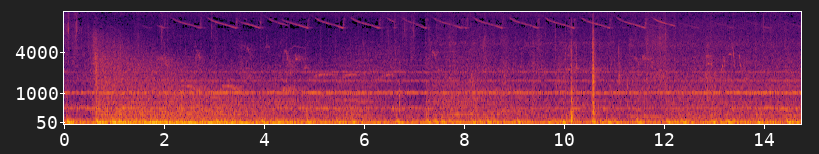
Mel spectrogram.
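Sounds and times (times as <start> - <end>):
car engine rumbling as the vehicle pulls up and stops: 0.1 - 14.7.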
